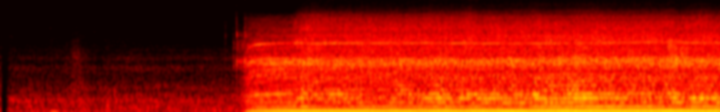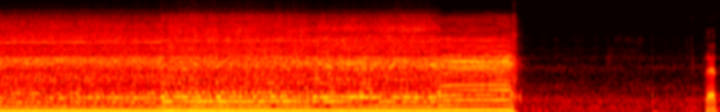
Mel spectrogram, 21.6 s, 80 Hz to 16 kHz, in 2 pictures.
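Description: A power sander fitted with 60-grit paper smooths wooden coasters. Its motor starts with a steady, loud droning whine, holds for about fifteen seconds with a slight dip in pitch, then cuts off abruptly.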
